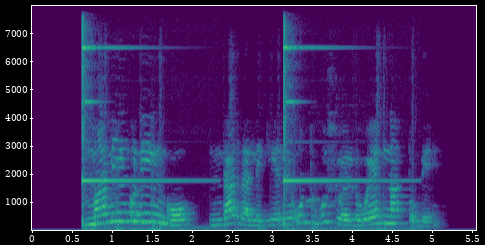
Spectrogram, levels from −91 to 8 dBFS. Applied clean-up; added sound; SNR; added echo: none; Marimba, xylophone; 2 dB; reverberation time 0.3 s.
